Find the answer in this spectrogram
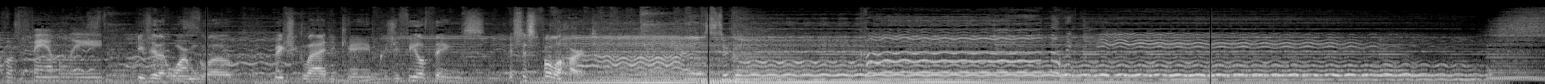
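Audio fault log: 2.06–2.08 s, 7.08–7.10 s, 12.10–12.12 s: gap between chunks. Each 20 ms silence recurs every 5.0 s where separately delivered chunks join. Unlike a dropout, the audio resumes exactly where it stopped, so nothing is missing, only delayed.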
